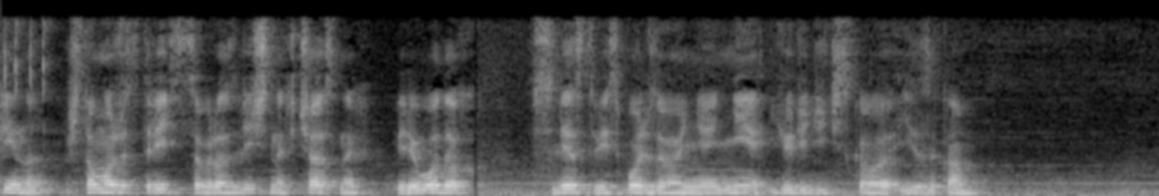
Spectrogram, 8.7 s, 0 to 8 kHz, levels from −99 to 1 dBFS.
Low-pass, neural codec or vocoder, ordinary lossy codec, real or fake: 7.2 kHz; none; MP3, 64 kbps; real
